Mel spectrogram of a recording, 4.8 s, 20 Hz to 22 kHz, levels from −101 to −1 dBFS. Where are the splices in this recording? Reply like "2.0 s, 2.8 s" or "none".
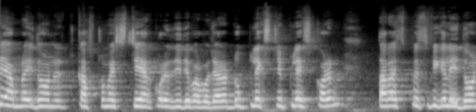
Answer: none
